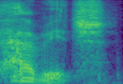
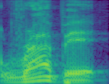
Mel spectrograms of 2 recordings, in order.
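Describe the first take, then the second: First: The word begins with an H sound. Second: The word begins with an R sound.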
